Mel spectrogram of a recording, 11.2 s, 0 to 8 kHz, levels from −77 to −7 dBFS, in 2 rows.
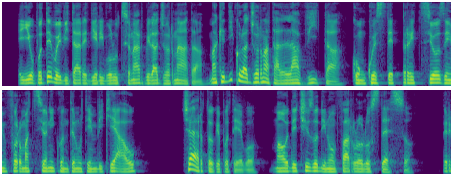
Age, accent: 20-39, native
